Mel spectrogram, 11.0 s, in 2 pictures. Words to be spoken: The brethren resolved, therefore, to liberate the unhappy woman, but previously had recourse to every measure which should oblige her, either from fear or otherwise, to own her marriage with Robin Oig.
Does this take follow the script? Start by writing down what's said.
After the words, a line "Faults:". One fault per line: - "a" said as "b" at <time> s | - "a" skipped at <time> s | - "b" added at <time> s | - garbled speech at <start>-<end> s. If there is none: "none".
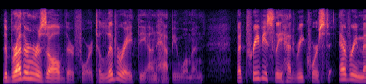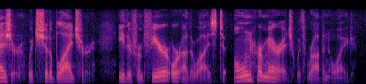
The brethren resolved, therefore, to liberate the unhappy woman, but previously had recourse to every measure which should oblige her, either from fear or otherwise, to own her marriage with Robin Oig.
Faults:
none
